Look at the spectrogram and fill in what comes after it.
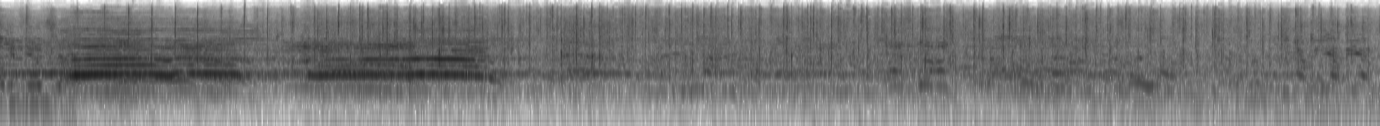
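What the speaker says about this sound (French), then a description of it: "les pompiers sont en train d'applaudir" Firefighters applaud during a street protest as police fire tear gas: shouting and chanting voices come first, then scattered, continuous clapping from a crowd carries on at moderate loudness.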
